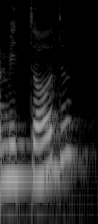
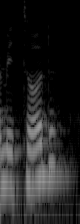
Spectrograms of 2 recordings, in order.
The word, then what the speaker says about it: méthode: La méthode, we don't pronounce the TH in French, it's going to be a T sound. La méthode, la salade, la certitude.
